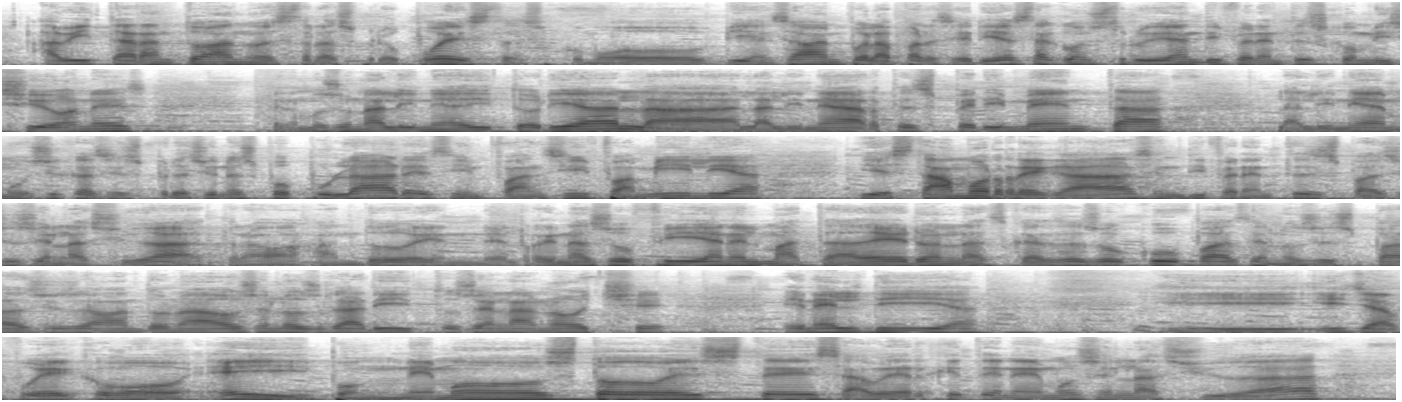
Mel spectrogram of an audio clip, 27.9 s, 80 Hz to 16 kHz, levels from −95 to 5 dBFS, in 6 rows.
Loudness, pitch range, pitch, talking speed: -27 LUFS, 110-130 Hz, 120 Hz, 180 wpm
